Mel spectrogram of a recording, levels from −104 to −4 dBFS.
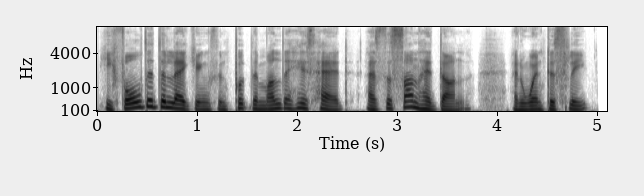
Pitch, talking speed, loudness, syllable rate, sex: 160 Hz, 225 wpm, -18 LUFS, 5.0 syllables/s, male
